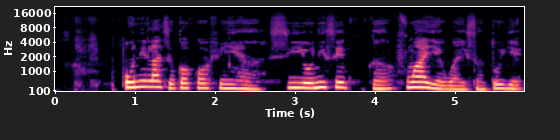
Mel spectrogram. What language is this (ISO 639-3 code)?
yor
